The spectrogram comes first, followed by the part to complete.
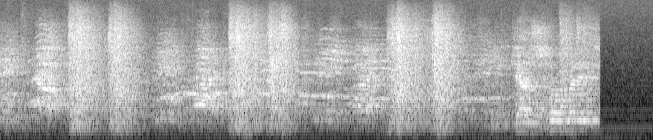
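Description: Voices in a rhythmic chant with heavy thumps, two hits at a time about every second and a half.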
